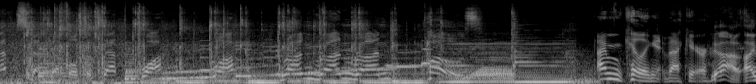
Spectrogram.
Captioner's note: tapping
